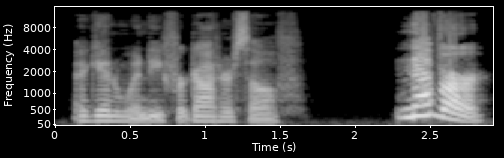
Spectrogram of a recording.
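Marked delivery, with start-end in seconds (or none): 2.3-2.9 loud, high outburst; defiant cry. A narrator's reading. Wendy forgetting herself at the pirates' plan, crying out. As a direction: cry out in sudden refusal. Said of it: "she cried".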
